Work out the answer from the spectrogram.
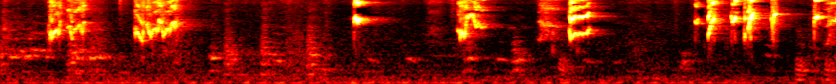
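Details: Four lutino lovebird youngsters in the morning utter clipped, piercing chirps one after another, some thin and whistled, others buzzy, roughly two or three per second.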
